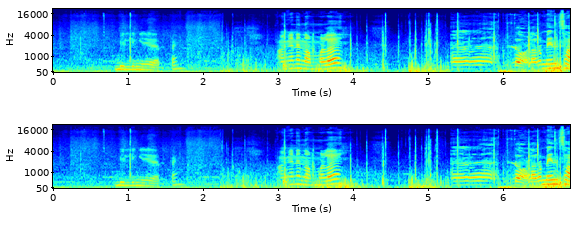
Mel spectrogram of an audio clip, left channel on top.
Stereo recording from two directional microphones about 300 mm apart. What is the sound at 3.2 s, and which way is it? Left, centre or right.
Speech, centre.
